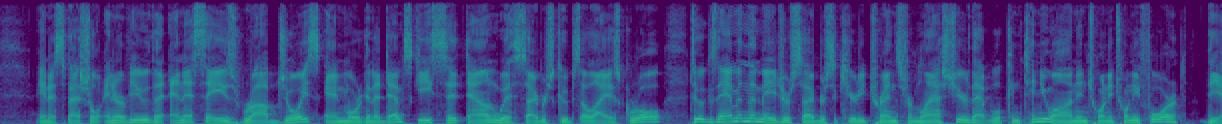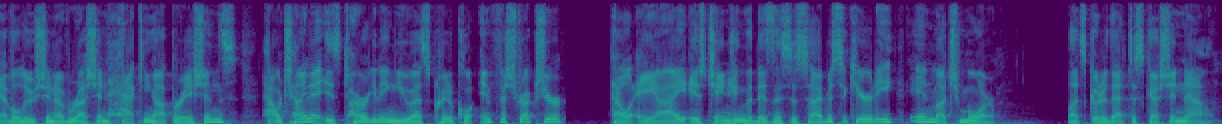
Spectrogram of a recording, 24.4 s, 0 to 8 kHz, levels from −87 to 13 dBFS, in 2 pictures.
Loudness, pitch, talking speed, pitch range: -26 LUFS, 125 Hz, 150 wpm, 115-140 Hz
